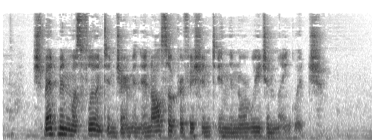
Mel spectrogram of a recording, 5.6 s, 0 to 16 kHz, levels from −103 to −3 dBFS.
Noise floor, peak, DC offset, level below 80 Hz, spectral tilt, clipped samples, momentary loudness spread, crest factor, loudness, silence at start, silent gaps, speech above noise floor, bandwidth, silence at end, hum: -59 dBFS; -6 dBFS; under 0.1%; -50 dBFS; -4 dB/octave; under 0.1%; 11 LU; 20 dB; -24 LUFS; 0.15 s; none; 34 dB; 11.5 kHz; 0.75 s; none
